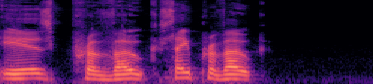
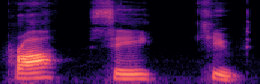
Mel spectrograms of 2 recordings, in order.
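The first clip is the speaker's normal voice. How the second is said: slow, each syllable pulled apart; 6 dB louder, much slower than usual. Shown as a demonstration. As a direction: sound out each syllable slowly. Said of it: "Let's count the syllables".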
